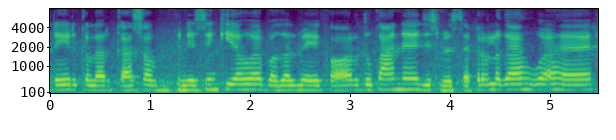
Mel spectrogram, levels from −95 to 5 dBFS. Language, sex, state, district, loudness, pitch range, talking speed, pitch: Hindi, female, Jharkhand, Palamu, -12 LUFS, 170-185 Hz, 185 wpm, 180 Hz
